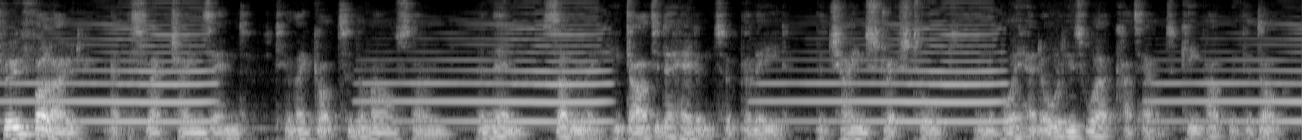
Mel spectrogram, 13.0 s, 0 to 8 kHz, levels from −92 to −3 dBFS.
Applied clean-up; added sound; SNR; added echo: none; Wind instrument, woodwind instrument; 6 dB; reverberation time 0.2 s.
